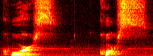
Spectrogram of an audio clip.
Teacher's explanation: But as an American, I would say course. You get through the vowel very quickly, and you spend more time on the S sound.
